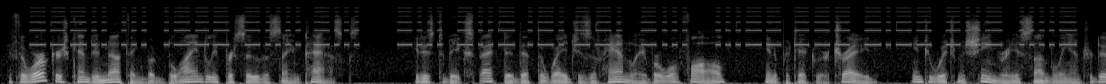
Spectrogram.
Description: Morse code, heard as a high beeper, hand-sent with a bug key, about 24 wpm, 2450 Hz, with speech in English. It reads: 8SJ6B BXRGB 3OYX4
